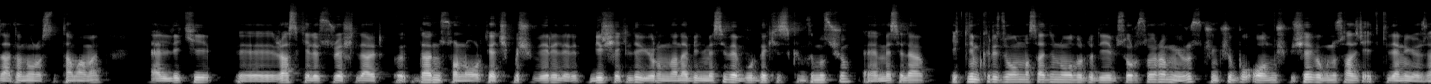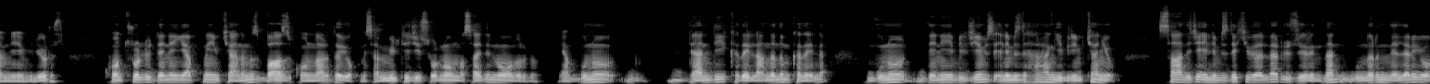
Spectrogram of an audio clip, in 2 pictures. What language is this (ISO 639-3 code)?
tur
